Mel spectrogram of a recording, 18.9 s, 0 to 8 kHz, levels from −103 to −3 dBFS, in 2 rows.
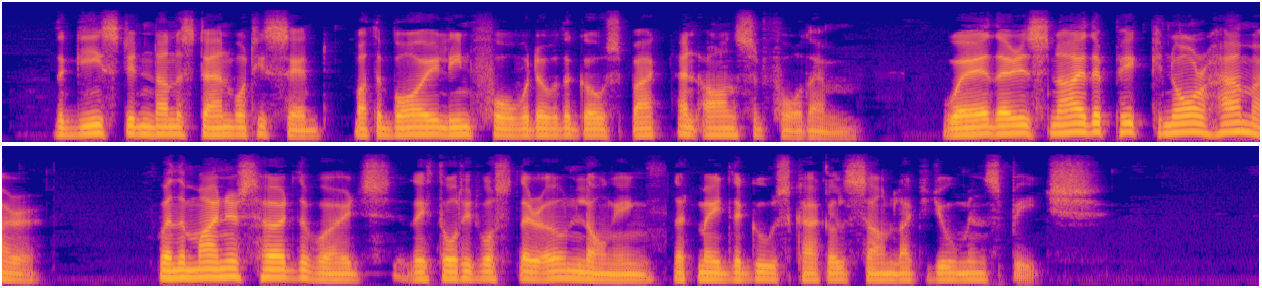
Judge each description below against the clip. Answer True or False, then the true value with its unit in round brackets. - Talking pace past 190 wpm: False (155 wpm)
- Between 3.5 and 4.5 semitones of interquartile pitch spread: True (3.8 semitones)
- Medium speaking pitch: False (105 Hz)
